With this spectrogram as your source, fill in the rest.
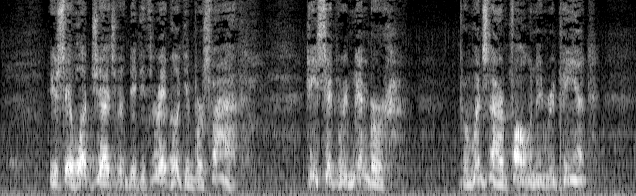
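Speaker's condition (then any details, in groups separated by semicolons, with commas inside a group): Vocal fold paralysis, bilateral; speaks with false vocal folds; voice partly regained since loss about 9 years ago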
